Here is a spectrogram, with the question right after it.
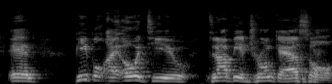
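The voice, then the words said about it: Loud, yelling voice. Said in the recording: “you're yelling... Why are you yelling?”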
